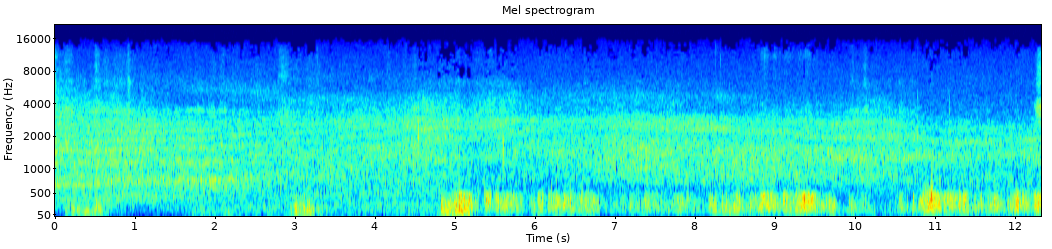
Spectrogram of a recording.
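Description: Wind buffeting the microphone in irregular gusts, heavier from about five seconds in, over a faint steady outdoor hiss.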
